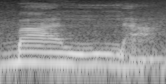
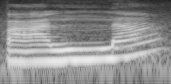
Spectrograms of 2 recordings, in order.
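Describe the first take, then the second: First: BALA drawn out with falling end and voiced B; clear B sound. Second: PALA drawn out with rising end and crisp P; clear P sound. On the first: Teacher giving a phonology example, bala enunciated with B. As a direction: say "bala" as the answering half of the pair. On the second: Teacher giving a phonology example, pala enunciated with P. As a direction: say "pala" as the first of a contrasting pair. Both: Shown as a demonstration. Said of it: "Ejemplo, les decía".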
